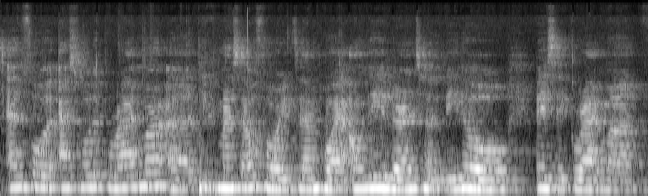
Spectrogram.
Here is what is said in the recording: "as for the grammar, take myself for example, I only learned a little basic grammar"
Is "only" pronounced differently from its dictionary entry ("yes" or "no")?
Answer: no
